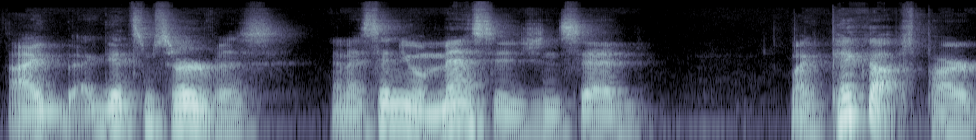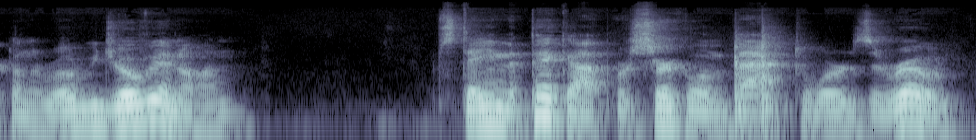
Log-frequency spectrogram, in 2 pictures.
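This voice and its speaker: In a casual storytelling chat, a Maine podcast host recounts a deer hunt, meandering, restarting, and acting out his inner thoughts. He has a mid-range, slightly mellow voice with lively intonation and normal speed.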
